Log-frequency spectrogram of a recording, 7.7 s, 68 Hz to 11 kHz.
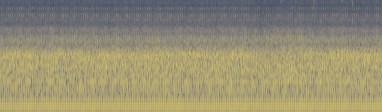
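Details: Craftsman 6 hp self-propelled mower after a new spark plug, belt refitted, under self-propel load: a steady, even single-cylinder drone with no misses, knocks or surging; it sounds healthy.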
